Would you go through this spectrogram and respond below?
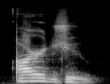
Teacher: The DU makes the J sound like jump and juice. Ardu. We use a long oo like food and boot.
